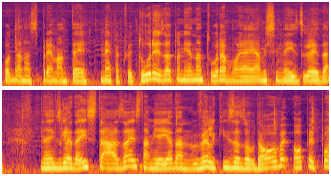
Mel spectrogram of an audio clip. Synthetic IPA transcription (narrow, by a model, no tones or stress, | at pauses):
kod̪anasːpɾeːmant̪e̞ːne̞kakʋe̞t̪uːɾe̞izat̪o̞nije̞d̪nat̪uːɾamo̞jajaːmislimneizɡleːd̪a | neizɡleːd̪aist̪aːzajist̪amijejed̪anʋe̞likiizazo̞ʋd̪aoo̞peːt̪̚po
